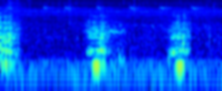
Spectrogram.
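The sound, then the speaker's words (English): A lion roars in three short, forceful grunting bursts, evenly spaced about a second apart, fairly loud with a faint background hum between them. “The lion is with us.”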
